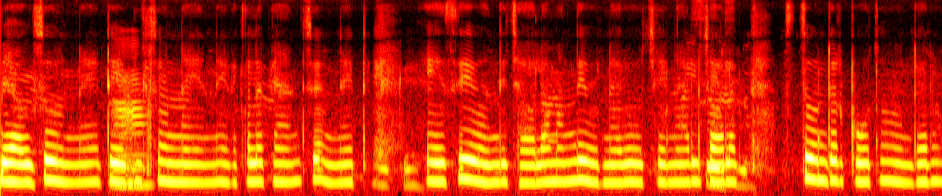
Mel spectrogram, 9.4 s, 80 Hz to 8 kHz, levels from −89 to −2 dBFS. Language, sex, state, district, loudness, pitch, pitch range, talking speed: Telugu, female, Andhra Pradesh, Anantapur, -18 LUFS, 235 Hz, 230-240 Hz, 115 wpm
